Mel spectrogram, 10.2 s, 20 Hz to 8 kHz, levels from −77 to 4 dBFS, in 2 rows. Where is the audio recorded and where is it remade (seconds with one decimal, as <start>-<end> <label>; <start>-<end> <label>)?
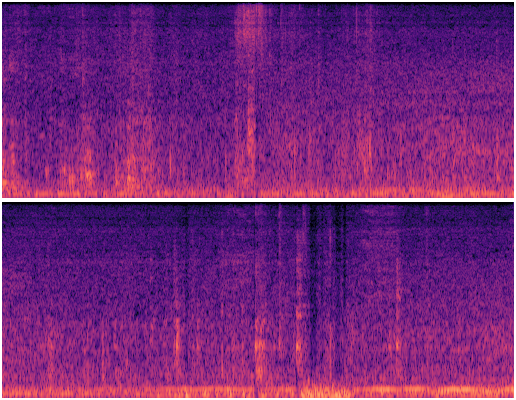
0.0-5.3 recorded; 5.3-10.2 remade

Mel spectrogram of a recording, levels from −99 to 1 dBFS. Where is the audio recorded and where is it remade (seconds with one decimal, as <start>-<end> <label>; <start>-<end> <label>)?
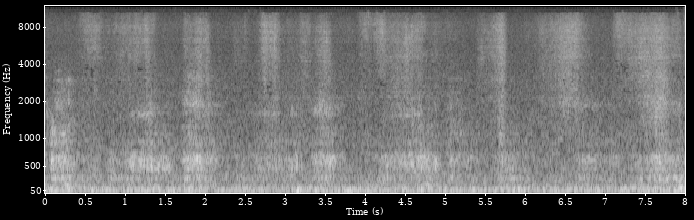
0.0-1.6 recorded; 1.6-5.2 remade; 5.2-8.0 recorded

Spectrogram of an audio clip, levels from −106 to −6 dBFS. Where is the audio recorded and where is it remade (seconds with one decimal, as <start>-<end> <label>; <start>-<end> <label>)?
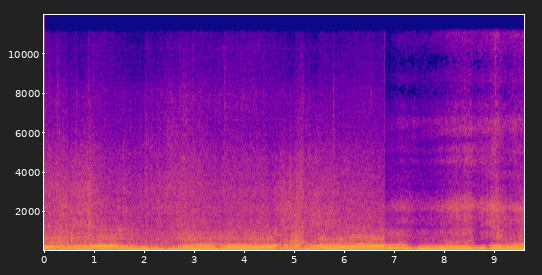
0.0-0.6 recorded; 0.6-5.6 remade; 5.6-9.6 recorded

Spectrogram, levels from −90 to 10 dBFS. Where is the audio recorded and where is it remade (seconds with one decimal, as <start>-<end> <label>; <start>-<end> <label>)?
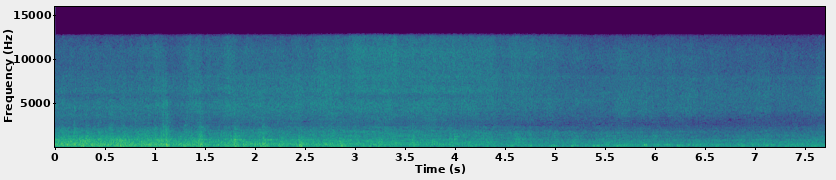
0.0-3.5 remade; 3.5-4.1 recorded; 4.1-7.7 remade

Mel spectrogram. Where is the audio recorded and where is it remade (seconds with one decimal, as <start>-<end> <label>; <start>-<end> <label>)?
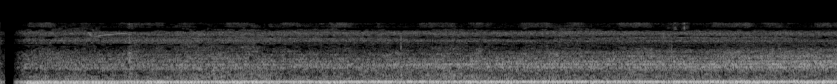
0.0-8.4 recorded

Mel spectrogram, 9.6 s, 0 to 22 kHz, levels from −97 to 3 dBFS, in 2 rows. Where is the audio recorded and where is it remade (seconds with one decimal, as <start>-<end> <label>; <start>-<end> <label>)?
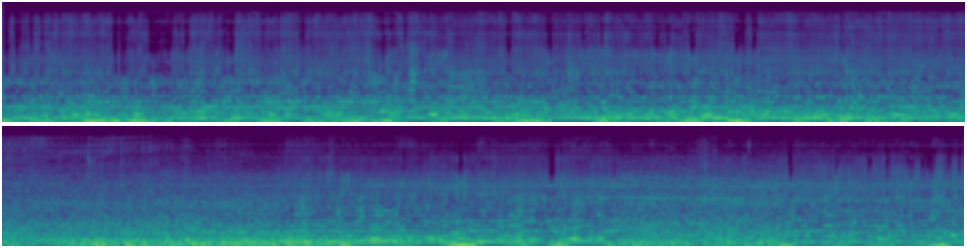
0.0-4.8 remade; 4.8-6.2 recorded; 6.2-7.9 remade; 7.9-8.7 recorded; 8.7-9.6 remade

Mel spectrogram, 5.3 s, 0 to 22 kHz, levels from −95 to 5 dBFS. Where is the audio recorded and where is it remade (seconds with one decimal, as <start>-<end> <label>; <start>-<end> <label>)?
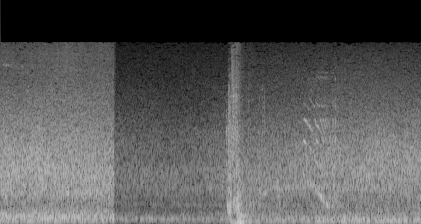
0.0-5.3 recorded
